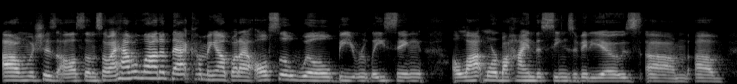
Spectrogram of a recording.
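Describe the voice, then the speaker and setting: Woman with a powerful, crisp voice. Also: on the low side, a bit bright. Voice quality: powerful, clear voice. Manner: speaks fast and crisply enunciated. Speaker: voiceover actress and award show announcer. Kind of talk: guest in a casual interview. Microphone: video call.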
